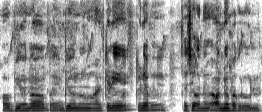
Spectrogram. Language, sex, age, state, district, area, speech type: Odia, male, 30-45, Odisha, Kendujhar, urban, spontaneous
